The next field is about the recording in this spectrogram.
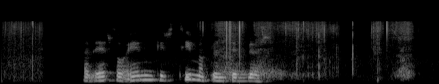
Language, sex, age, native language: Icelandic, female, 50-59, Icelandic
